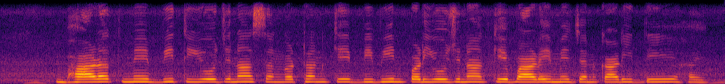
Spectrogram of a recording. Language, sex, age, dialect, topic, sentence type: Magahi, female, 18-24, Southern, banking, statement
